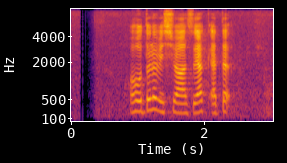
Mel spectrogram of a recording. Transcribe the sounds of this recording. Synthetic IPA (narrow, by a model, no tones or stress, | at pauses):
oɦut̪uləʋiʃʋaːsujɐkæt̪ə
